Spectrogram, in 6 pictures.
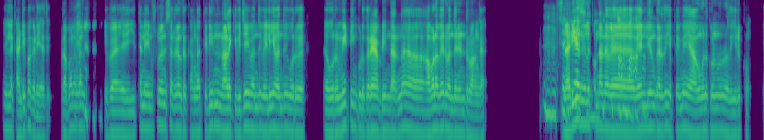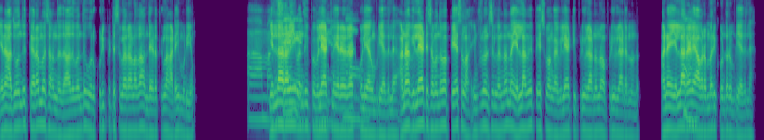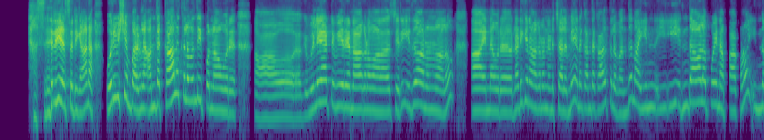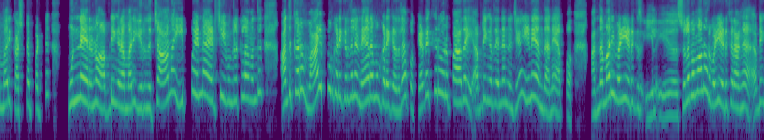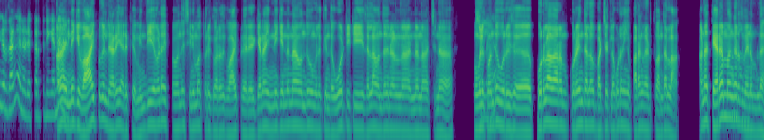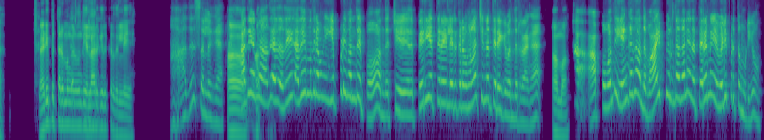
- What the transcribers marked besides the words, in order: laugh; in English: "இன்ஃப்ளூயன்சர்கள்"; laughing while speaking: "ம்ஹ்ம் சரியா சொன்னீங்க. ஆமா"; drawn out: "உண்டான"; in English: "வேல்யூங்கிறது"; in English: "இன்ஃப்ளூயன்ஸ்ல"; laughing while speaking: "ஹ சரியா சொன்னீங்க"; "முந்திய" said as "மிந்திய"; other noise; unintelligible speech
- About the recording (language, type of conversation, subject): Tamil, podcast, பாரம்பரிய நட்சத்திரங்களுக்கும் இன்றைய சமூக ஊடக தாக்கம் செலுத்துபவர்களுக்கும் இடையே என்ன வேறுபாடு உள்ளது?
